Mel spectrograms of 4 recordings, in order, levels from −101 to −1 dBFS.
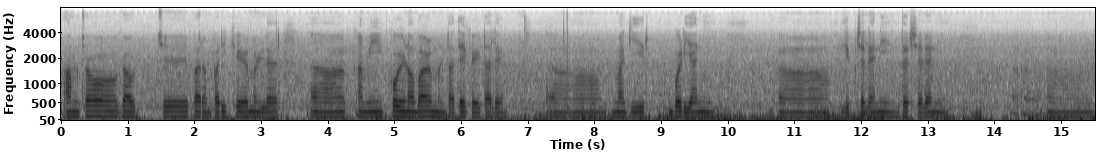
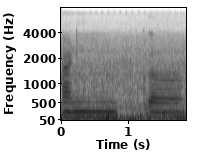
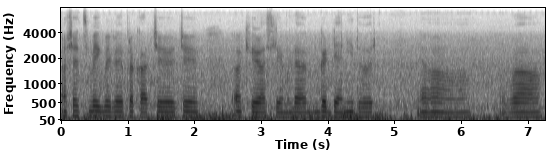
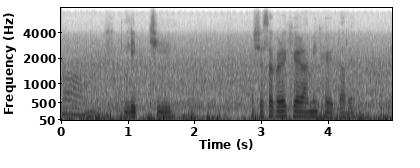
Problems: background sounds at intervals, background conversations at intervals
